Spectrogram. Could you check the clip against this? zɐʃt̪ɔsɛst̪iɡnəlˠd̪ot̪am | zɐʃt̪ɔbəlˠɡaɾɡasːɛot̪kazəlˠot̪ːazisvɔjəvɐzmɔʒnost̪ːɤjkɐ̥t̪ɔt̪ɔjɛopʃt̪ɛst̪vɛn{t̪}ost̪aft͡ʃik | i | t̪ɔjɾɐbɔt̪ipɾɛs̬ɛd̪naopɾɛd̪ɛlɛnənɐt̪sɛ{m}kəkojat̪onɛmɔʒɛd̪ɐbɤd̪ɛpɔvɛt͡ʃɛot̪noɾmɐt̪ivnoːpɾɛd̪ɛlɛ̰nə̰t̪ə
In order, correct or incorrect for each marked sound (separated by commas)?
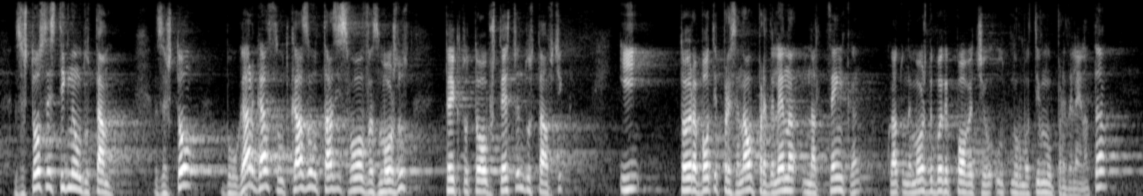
incorrect, incorrect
